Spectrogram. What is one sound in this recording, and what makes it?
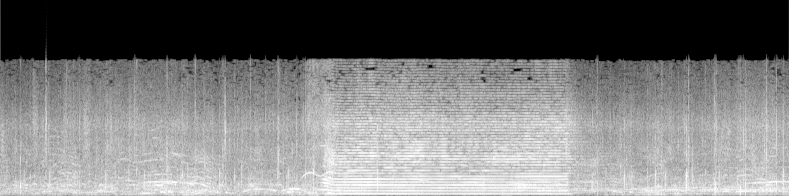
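Paddles splash in water.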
